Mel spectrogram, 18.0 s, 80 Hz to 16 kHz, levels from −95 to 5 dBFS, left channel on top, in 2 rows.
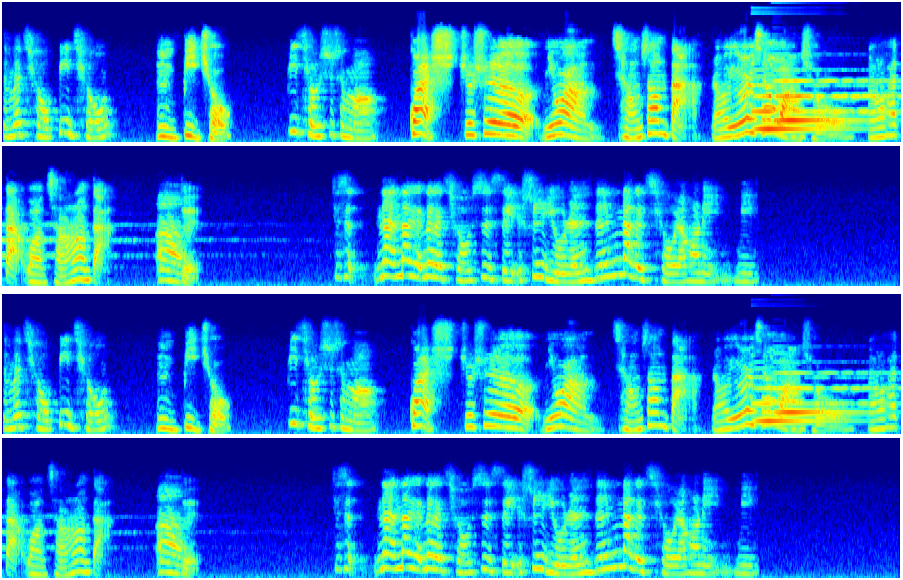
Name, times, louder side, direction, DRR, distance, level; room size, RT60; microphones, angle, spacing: voice 1, 0.0-1.1 2.9-3.8 7.8-8.0 10.5-10.9 12.3-16.6, left 2 dB, 15° left, 2.3 m, -31 dB
voice 2, 1.5-2.3 4.1-10.1 10.8-10.9, left 6 dB, 85° left, 0.6 m, -25 dB
sound 1, 7.5-9.2, left 5 dB, 30° left, 0.3 m, -21 dB
head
